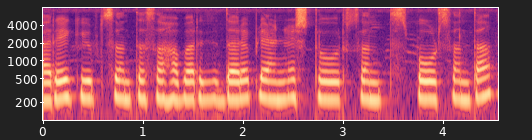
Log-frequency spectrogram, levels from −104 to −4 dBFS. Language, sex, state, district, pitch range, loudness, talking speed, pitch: Kannada, female, Karnataka, Bidar, 225-235 Hz, -14 LUFS, 130 wpm, 230 Hz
